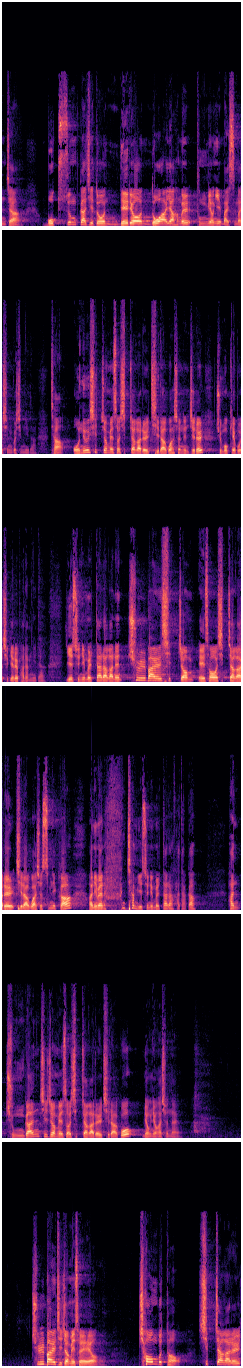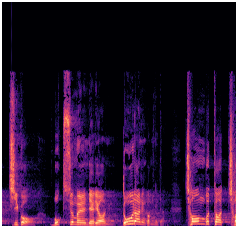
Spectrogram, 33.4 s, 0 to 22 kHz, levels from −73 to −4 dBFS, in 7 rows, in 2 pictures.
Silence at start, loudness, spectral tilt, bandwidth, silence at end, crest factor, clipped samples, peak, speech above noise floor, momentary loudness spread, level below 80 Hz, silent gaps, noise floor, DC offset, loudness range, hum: 0 s; -16 LUFS; -2.5 dB/octave; 15.5 kHz; 0 s; 18 dB; under 0.1%; 0 dBFS; 39 dB; 11 LU; -54 dBFS; none; -56 dBFS; under 0.1%; 5 LU; none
